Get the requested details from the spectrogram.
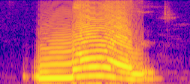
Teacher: It sounds like each vowel pronounced separately. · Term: accent tréma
